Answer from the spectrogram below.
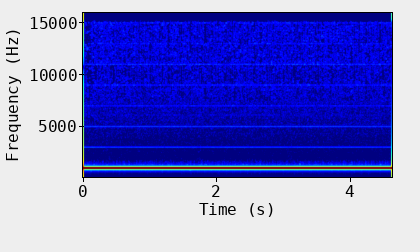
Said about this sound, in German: Also, sag, sag den Namen und ich piepse es raus.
